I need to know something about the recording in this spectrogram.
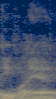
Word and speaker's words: Dyn: I am a fellow at DYN, and this company, DYN, D-Y-N, it is spelled, but it's pronounced DYN.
